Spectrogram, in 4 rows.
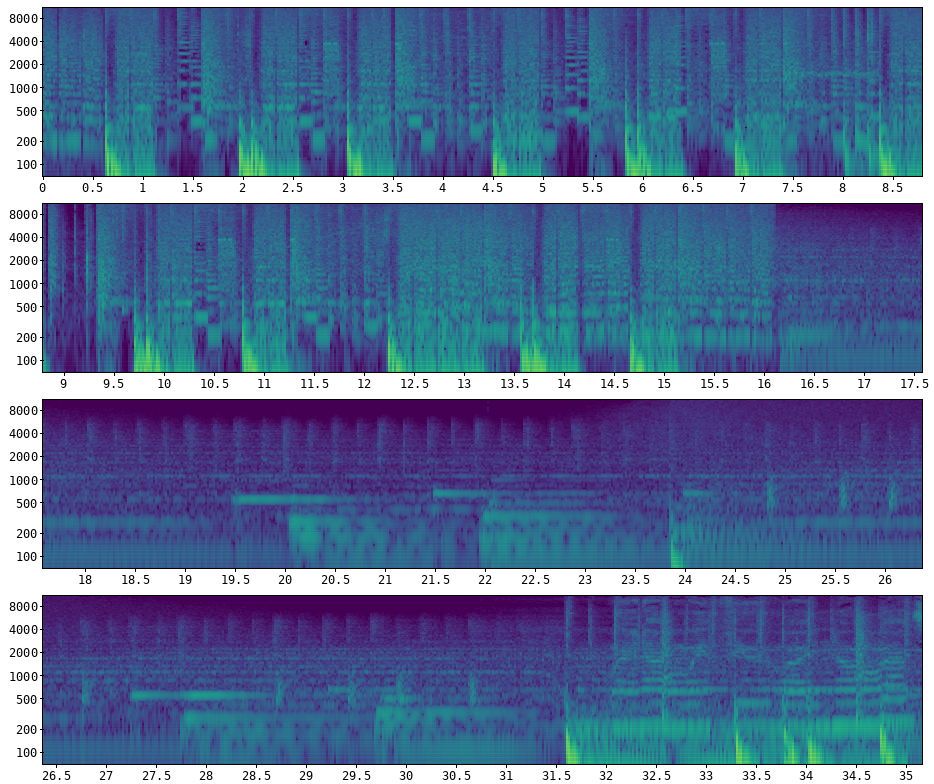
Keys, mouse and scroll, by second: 1.3 click, 4.4 double click, 5.5 click, 5.8 double click, 6.5 click, 10.2 double click, 11.0 click, 11.1 double click, 14.7 click, 16.0 double click, 16.4 click, 20.7 right click, 22.1 click, 25.9 click.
